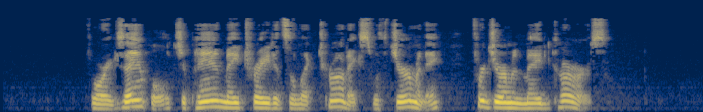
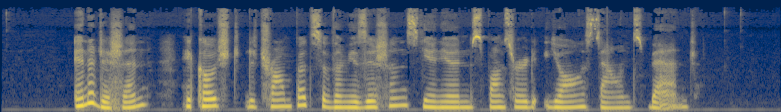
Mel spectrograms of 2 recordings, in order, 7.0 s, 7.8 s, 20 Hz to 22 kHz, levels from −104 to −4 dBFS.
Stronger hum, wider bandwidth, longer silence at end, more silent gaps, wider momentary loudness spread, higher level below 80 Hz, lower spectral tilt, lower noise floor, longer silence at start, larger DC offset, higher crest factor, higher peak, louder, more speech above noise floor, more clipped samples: neither; second, 11.5 kHz vs 16.5 kHz; first, 1 s vs 0.85 s; neither; first, 12 LU vs 9 LU; second, -70 dBFS vs -62 dBFS; about the same, -4 dB/octave vs -4 dB/octave; first, -83 dBFS vs -61 dBFS; first, 0.95 s vs 0.75 s; neither; about the same, 18 dB vs 16 dB; about the same, -6 dBFS vs -4 dBFS; second, -22 LUFS vs -19 LUFS; first, 62 dB vs 42 dB; neither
